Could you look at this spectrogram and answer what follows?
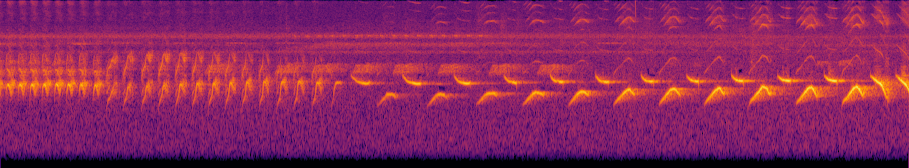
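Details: Green-olive tanager, Carmiol's tanager, singing a rhythmic series of quick rising chirps, changing partway to a slower sequence of clear upslurred notes that steadily gain volume; faint insect hum behind.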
